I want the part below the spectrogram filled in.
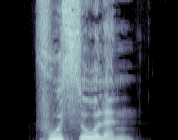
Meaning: plural of Fußsohle
- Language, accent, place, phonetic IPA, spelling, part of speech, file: German, Germany, Berlin, [ˈfuːsˌzoːlən], Fußsohlen, noun, De-Fußsohlen.ogg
